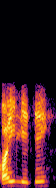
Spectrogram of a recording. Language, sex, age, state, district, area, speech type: Nepali, male, 18-30, West Bengal, Kalimpong, rural, conversation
